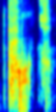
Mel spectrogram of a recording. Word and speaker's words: taught: There's no T there, and taught. Taught. Okay. The difference. The OUGH and AUGH spelling patterns. These are kind of 2 ways to write the same thing, more or less.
